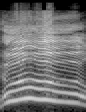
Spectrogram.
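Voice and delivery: hammed-up squeal of a coward; scaredy cat gasp. Mocking the cowardly sidekick with a high frightened oh. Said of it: "this stupid scaredy cat".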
